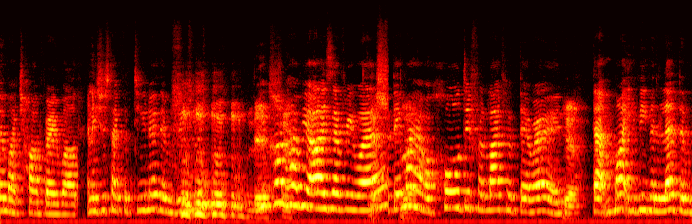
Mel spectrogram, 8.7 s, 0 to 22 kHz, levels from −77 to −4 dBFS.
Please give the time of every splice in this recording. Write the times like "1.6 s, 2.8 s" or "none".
1.0 s, 4.9 s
